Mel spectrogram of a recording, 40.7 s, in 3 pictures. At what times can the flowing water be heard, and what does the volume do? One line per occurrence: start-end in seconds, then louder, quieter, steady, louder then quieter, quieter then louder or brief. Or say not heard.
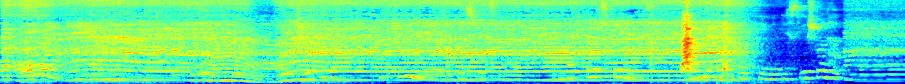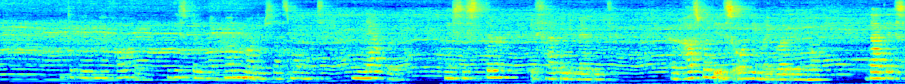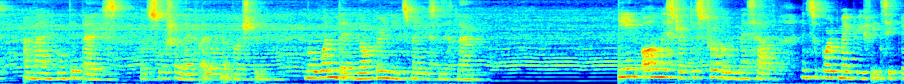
not heard.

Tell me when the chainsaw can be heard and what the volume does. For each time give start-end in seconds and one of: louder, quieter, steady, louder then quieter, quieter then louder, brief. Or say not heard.
0.0-39.0 quieter.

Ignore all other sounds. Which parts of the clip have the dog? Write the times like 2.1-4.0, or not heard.
9.8-10.9.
